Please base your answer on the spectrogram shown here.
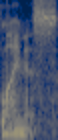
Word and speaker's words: Linus: venus torvalds came along linus or linus what's exactly your preferred pronunciation um when i speak swedish it's venus when i speak finnish it's linos when i speak english it's linus and i really don't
